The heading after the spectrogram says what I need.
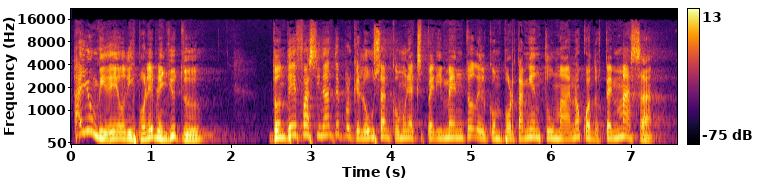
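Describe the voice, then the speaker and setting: A male pastor, preaching a sermon in an animated way and acting out quoted voices. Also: high-pitched, fairly quick. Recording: long hall reverb.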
